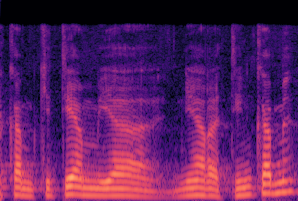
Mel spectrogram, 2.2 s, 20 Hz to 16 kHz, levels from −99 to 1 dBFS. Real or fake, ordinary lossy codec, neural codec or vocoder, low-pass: real; Opus, 64 kbps; none; 9.9 kHz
